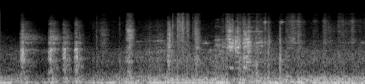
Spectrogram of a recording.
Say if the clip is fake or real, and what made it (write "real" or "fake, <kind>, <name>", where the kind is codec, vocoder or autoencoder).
real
